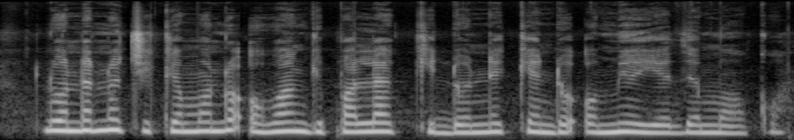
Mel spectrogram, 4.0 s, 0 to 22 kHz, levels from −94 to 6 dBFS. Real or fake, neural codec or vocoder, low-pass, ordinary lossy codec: real; none; none; none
